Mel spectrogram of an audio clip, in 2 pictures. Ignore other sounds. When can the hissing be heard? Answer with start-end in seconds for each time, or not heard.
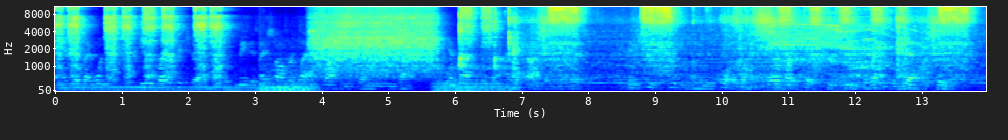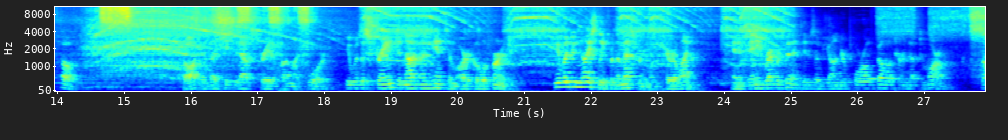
0.0-17.8, 26.2-27.8.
